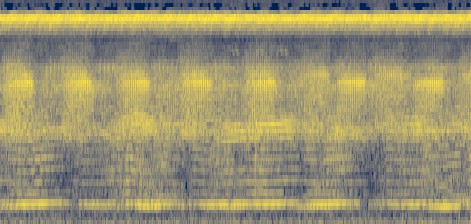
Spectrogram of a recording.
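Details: Frogs calling for rain: a chorus of short croaking bursts, roughly one to two per second, over a steady high insect whine and a low continuous hum.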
